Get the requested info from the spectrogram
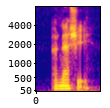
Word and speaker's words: Onishi: But first, we'd like to direct your attention once again to the graphic novel Mr. Guy, Zombie Hunter, from our friends at Onishi Press. Oneshi. Damn it, I said it wrong.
